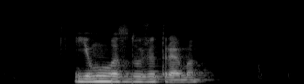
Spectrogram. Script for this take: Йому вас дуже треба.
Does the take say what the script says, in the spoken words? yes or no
yes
